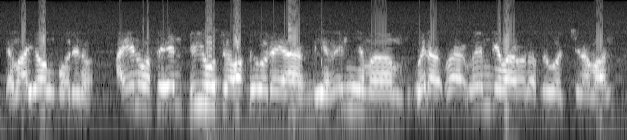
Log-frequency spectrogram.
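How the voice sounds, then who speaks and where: A man's voice: high-pitched, brisk, fairly bright tone. A Jamaican man talking emphatic, repetitive patois slang on a muffled three-way phone call.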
